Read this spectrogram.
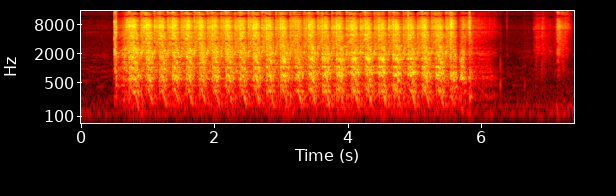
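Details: Mazda BT-50 pickup, 3.0 DI turbo diesel, long-standing hard starting, now no start: about five seconds of steady cranking with no firing. With contact cleaner it fires and dies, since there is no fuel supply; pump suspected. Battery is weakening.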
